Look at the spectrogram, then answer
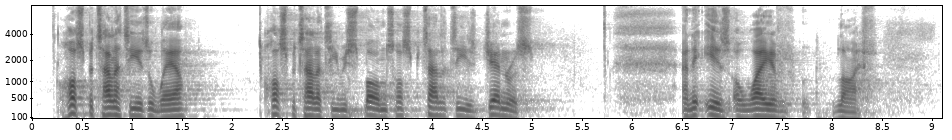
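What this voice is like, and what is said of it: English accent. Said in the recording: “I'm actually originally from Northern Ireland. And usually at this point, I make a joke about my accent. ... you wouldn't think, oh, he's another Englishman”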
